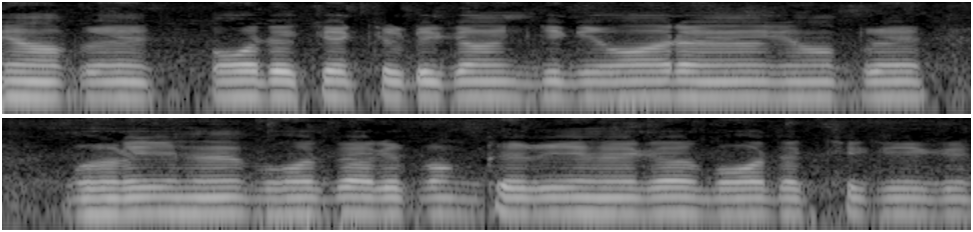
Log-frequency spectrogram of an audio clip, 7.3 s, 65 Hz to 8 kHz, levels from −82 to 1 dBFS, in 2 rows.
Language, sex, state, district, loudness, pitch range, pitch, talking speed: Hindi, male, Uttar Pradesh, Jyotiba Phule Nagar, -30 LUFS, 130-135 Hz, 130 Hz, 180 wpm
